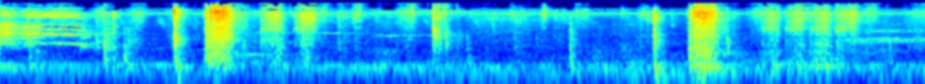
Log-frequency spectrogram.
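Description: A hard plastic trim panel being handled and worked on: a handful of short scrapes and knocks, the loudest about two and seven seconds in. A rooster's crow trails off in the first second.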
